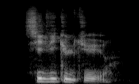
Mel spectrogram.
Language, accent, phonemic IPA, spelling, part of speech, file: French, France, /sil.vi.kyl.tyʁ/, sylviculture, noun, LL-Q150 (fra)-sylviculture.wav
- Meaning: forestry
